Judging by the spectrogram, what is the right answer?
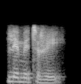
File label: "limitary", Indian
